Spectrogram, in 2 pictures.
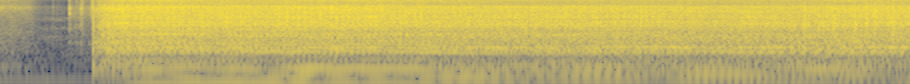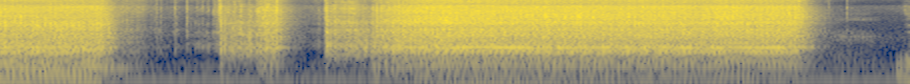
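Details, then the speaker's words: Cleaned and patch-repaired electric sander: hum climbs slowly and unevenly after switch-on, struggling to pick up revs; fault still present, sander no longer fit for work and needs replacing. "you hear that uh kind of a struggle to pick up RS that is what I talk in the beginning so it's still there but it's fine guys"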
